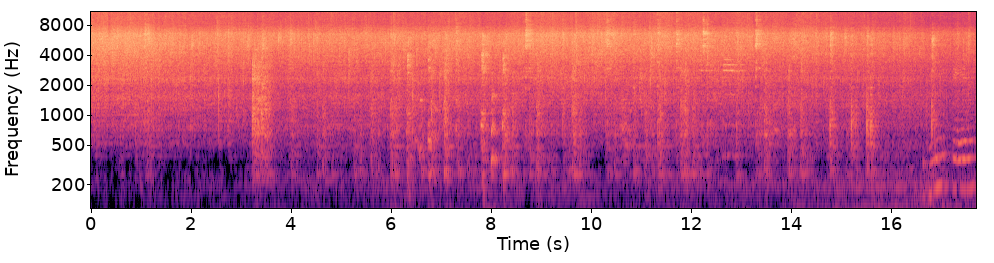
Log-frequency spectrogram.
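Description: Green chillies, garam masala and onion sizzle steadily in hot ghee and oil for a Kashmiri pulao, with a constant loud frying hiss broken by scattered clicks of stirring and spoon scrapes against the pan.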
